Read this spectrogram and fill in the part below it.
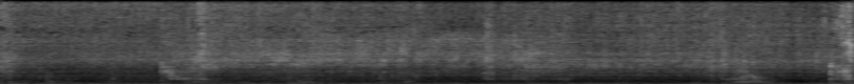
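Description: Vinegar and pickling spices for Mauritian fish vindaye sizzle steadily in a hot pan, a continuous bright hiss with occasional stirring scrapes and spits, close and moderately loud with no voices.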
